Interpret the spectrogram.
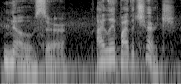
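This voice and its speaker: A man's voice: a little high, big pitch swings, slow, slight background noise. A man playing an impudent, riddling jester in a Shakespeare audio play, with a teasing, lilting, theatrical delivery. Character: impudent, riddling male jester, a wordplaying fool.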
